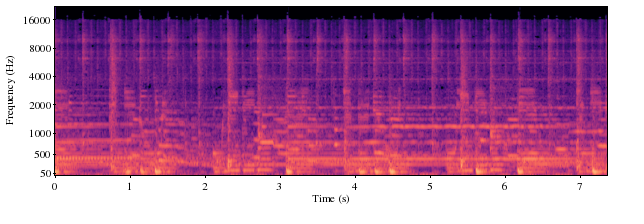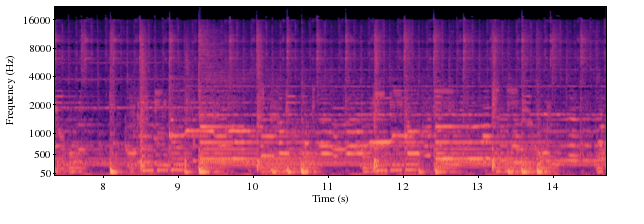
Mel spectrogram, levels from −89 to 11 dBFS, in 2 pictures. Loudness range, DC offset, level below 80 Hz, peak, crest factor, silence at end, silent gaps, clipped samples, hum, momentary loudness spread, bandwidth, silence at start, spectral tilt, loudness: 2 LU; under 0.1%; -26 dBFS; 0 dBFS; 16 dB; 0 s; none; under 0.1%; none; 6 LU; 17 kHz; 0 s; -5.5 dB/octave; -16 LUFS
